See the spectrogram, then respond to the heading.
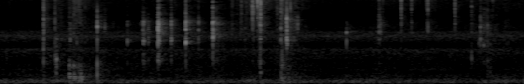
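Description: A small metal blade carves and scrapes a solid oval bar of soap, cream inside with a red coating, held in the hand. Quiet, crisp, bright clicks and short scraping cuts come in an irregular run over a faint hiss, each dying away almost at once.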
